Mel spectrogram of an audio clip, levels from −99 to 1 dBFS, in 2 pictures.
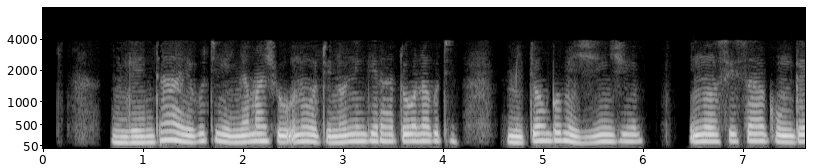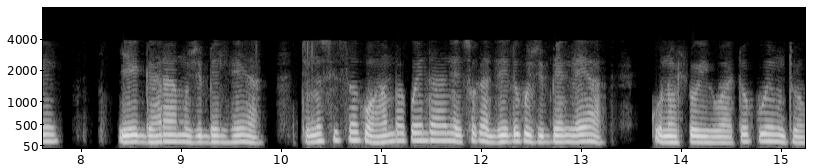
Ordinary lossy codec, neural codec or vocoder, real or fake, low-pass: AAC, 16 kbps; none; real; 7.2 kHz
